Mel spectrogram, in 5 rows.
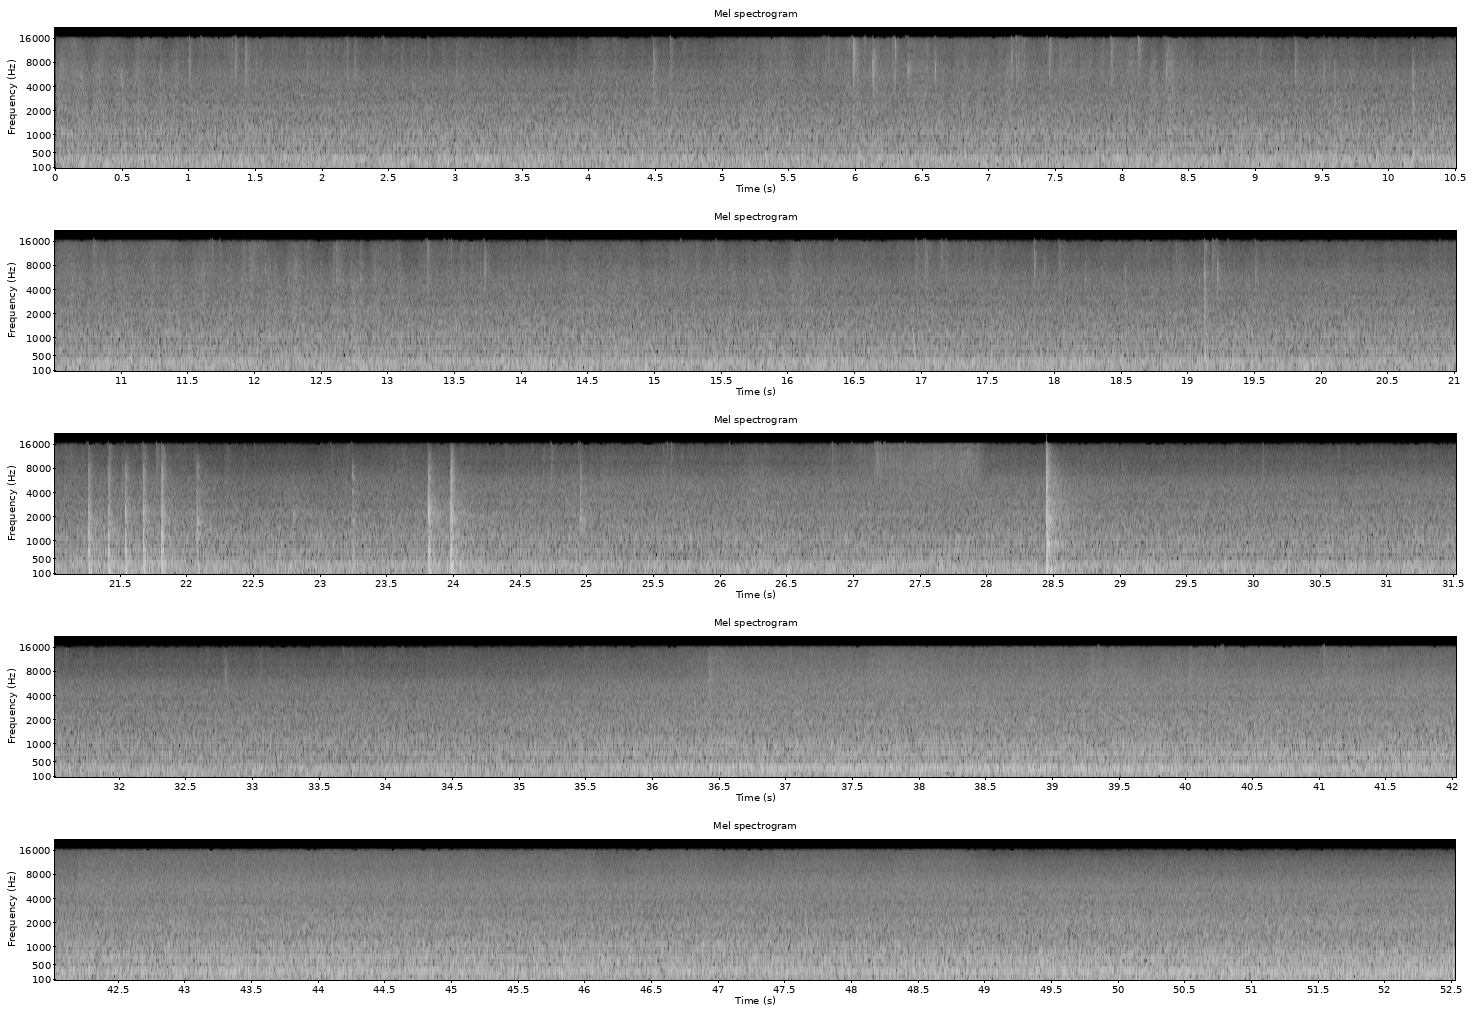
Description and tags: Recording of stovetop cooking, with the vent fan on. Recorded on Zoom H2.
food, heat, vent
